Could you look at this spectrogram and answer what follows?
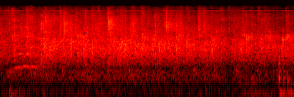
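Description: A church congregation at a Marine Corps church in Gimpo applauds a Sunday preacher, a sustained even wash of many clapping hands, fairly faint and distant, continuing throughout.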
